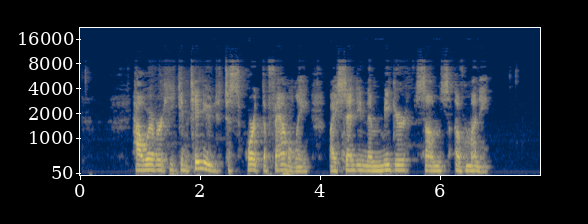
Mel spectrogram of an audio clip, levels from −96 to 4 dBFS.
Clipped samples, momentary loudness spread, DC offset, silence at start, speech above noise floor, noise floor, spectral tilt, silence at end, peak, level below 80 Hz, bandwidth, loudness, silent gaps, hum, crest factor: under 0.1%; 9 LU; under 0.1%; 0.9 s; 44 dB; -62 dBFS; -5.5 dB/octave; 0.85 s; -2 dBFS; -44 dBFS; 9.4 kHz; -18 LUFS; none; none; 18 dB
